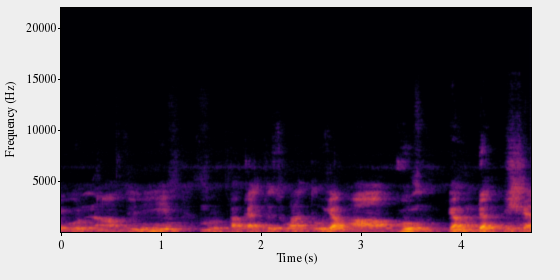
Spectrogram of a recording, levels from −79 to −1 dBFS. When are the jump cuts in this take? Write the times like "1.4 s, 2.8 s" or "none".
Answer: 3.8 s

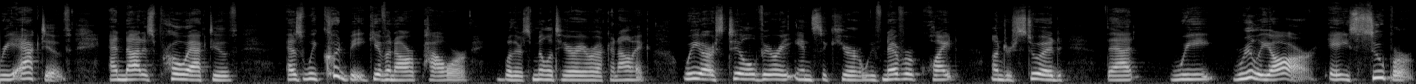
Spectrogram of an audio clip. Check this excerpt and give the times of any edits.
4.8 s

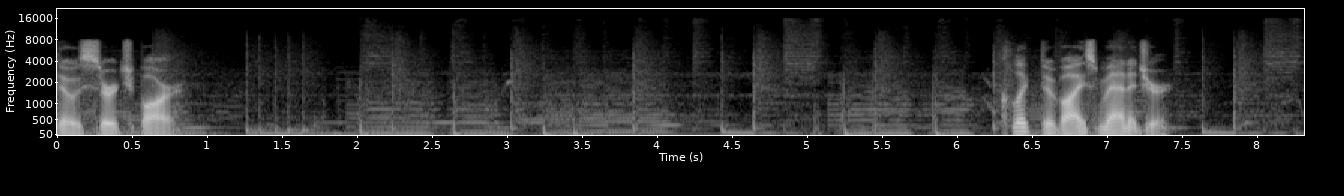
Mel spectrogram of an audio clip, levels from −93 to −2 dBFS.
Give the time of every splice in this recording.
0.8 s, 6.3 s, 7.4 s

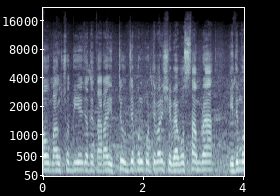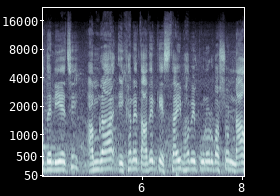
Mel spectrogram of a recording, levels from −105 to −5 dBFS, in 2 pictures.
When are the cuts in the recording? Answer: 4.8 s

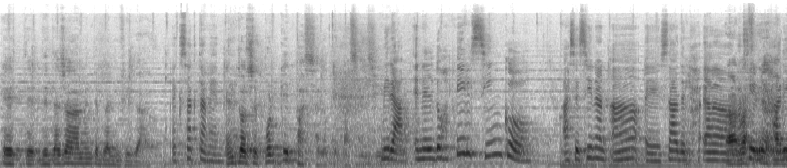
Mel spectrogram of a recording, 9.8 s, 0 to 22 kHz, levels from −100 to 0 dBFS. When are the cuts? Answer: 5.3 s

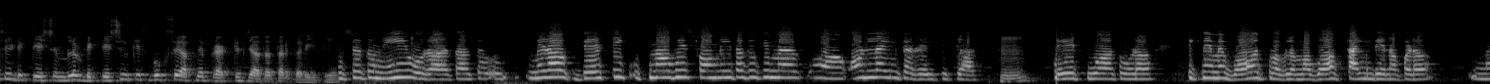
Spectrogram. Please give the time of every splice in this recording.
3.4 s, 10.6 s

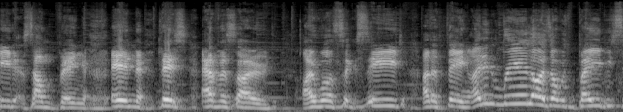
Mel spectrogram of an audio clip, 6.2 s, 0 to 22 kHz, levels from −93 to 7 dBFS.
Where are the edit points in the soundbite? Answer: none

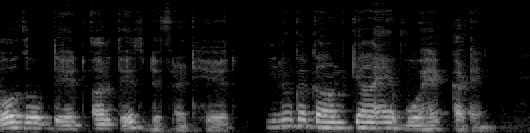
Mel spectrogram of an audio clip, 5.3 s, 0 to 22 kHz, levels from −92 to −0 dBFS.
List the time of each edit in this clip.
2.7 s

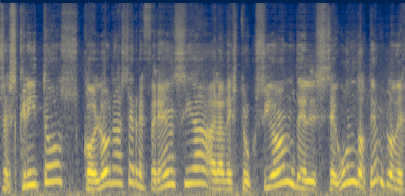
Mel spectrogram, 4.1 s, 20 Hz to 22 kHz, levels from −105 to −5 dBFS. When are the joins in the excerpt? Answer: none

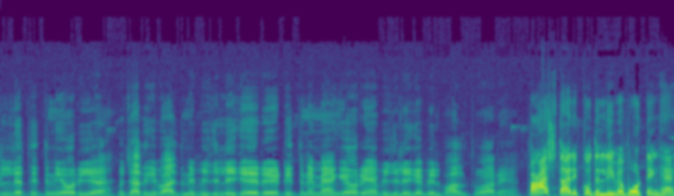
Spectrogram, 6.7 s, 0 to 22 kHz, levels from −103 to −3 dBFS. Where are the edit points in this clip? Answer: 1.2 s, 5.2 s

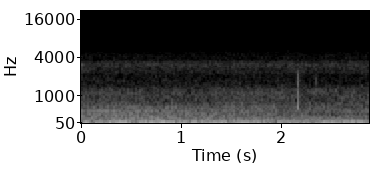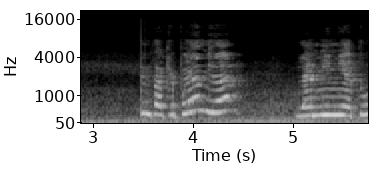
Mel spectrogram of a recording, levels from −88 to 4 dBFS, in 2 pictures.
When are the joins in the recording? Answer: 3.5 s

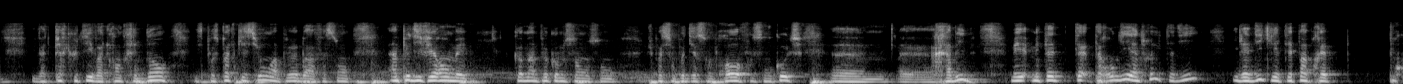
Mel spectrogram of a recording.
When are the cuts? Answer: none

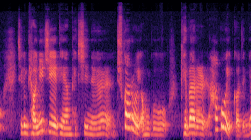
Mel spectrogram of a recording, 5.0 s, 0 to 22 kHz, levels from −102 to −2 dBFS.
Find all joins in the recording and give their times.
none

